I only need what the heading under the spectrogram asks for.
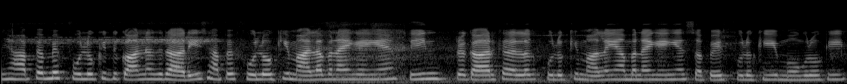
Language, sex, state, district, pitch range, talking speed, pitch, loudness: Hindi, female, Jharkhand, Sahebganj, 220-245 Hz, 240 wpm, 230 Hz, -28 LUFS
